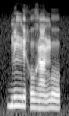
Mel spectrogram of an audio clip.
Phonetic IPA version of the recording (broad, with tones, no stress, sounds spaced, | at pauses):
b ĩ˦ ŋ ɪ˦ h o˨ ɣ ã˨ ŋ o˦˨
